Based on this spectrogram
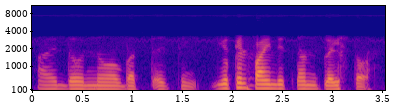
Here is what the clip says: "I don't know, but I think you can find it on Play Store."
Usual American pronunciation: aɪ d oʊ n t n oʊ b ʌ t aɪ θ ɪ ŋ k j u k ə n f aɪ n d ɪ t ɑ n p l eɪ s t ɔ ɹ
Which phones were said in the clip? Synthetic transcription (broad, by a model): aɪ d oʊ n t n oʊ b ʌ t aɪ t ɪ ŋ k j u k ə n f aɪ n d ɪ t ɑ n p l eɪ s t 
